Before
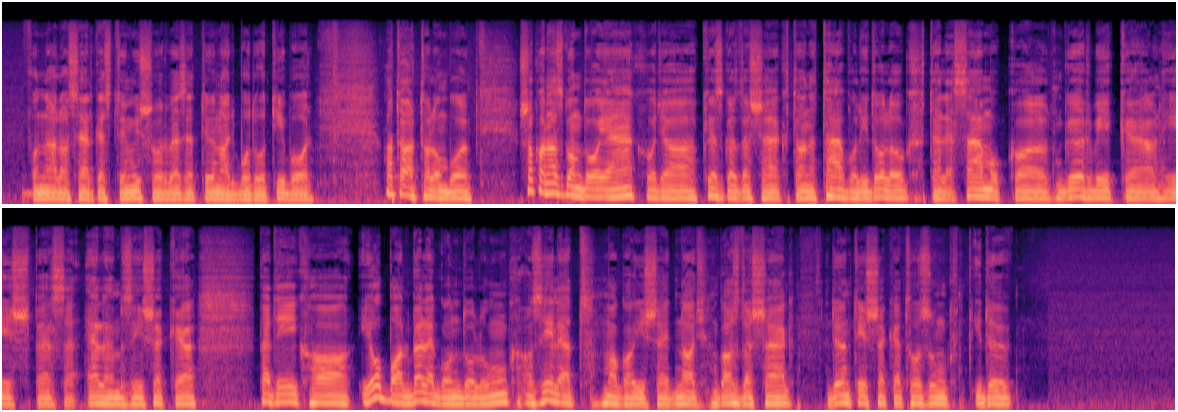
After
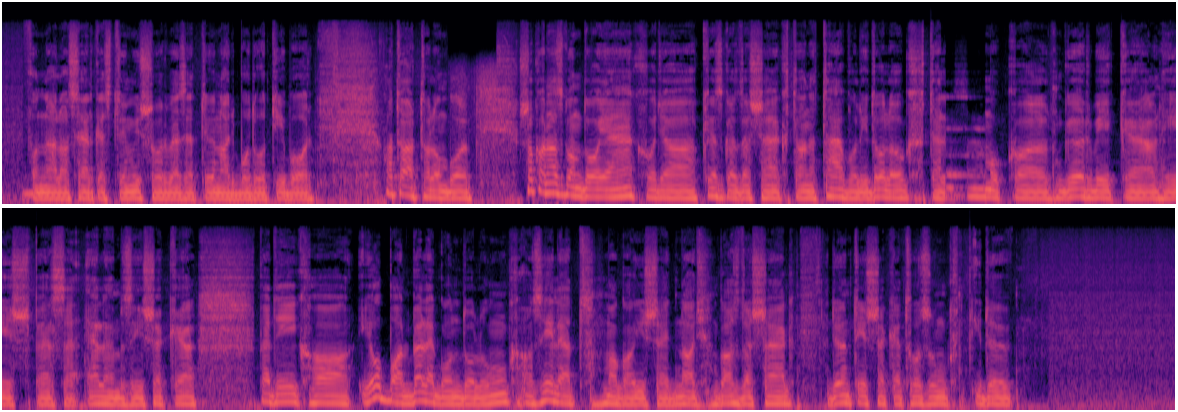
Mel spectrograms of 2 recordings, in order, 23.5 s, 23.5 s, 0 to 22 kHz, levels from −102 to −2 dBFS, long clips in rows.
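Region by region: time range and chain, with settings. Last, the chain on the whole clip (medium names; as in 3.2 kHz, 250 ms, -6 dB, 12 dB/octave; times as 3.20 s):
4.46–4.95 s: CVSD coder 32 kbps + treble shelf 4.5 kHz +5.5 dB
9.43–9.84 s: pitch-class resonator A#, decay 0.16 s + flutter echo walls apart 8.5 m, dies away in 0.38 s
whole clip: compression 3:1, threshold -35 dBFS; transient shaper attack -7 dB, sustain +5 dB; trim -3.5 dB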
